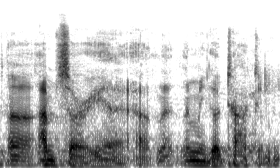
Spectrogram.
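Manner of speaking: hushed apology. Retold or imitated. Producer voiced apologetic.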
